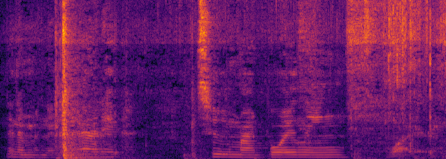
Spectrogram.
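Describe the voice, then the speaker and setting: A woman's voice: low-pitched, little pitch movement, takes it slowly. A woman hosting a casual home cooking video, thinking aloud while she cooks one-handed in her kitchen. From Haitian family background. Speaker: home cook showing a recipe. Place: home kitchen with running tap. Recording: background noise.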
